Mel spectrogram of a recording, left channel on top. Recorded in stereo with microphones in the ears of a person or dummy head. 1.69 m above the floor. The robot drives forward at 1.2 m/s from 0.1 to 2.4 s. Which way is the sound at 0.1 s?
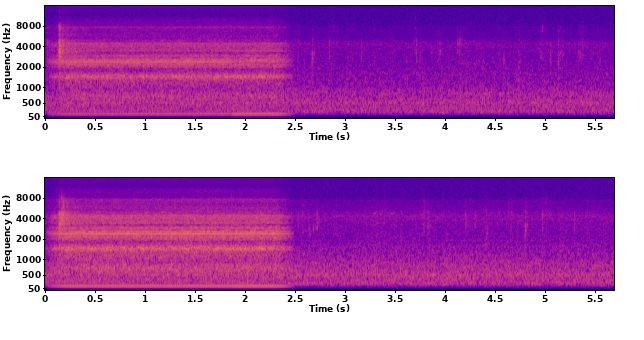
10° left (ahead or behind).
